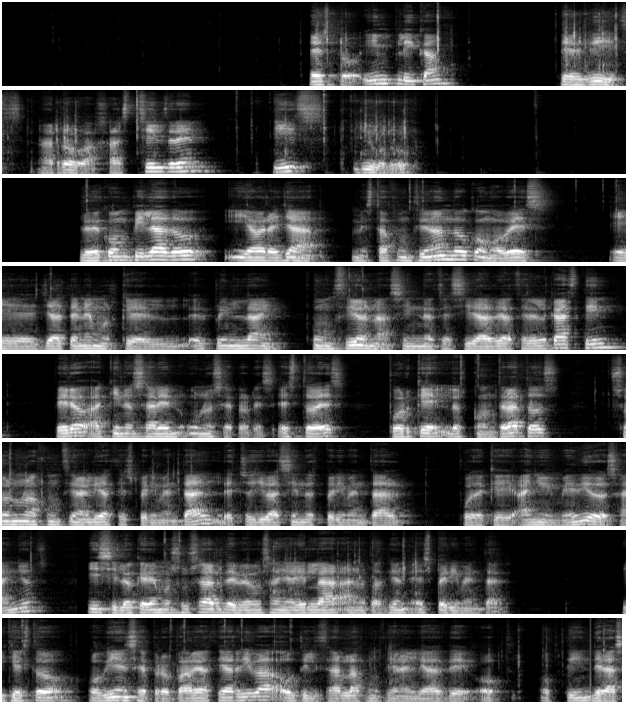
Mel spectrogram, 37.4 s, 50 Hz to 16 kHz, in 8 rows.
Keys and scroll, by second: 5.7 Return, 28.6 super+z, 29.9 alt+Return.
